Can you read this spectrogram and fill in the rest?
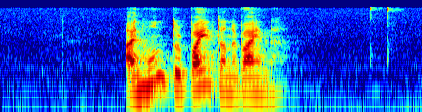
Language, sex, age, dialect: Faroese, female, 36-60, Suðurstreymoy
